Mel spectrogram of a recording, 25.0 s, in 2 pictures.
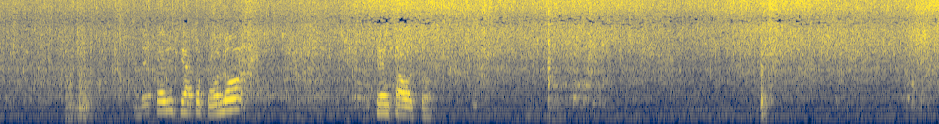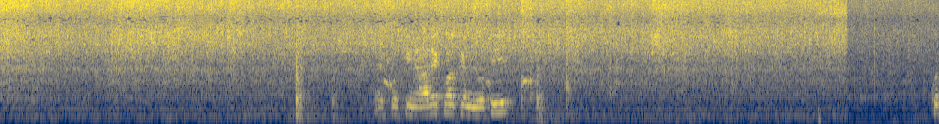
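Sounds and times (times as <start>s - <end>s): chicken sizzling in hot oil: 0.0s - 25.0s
metal spoon knocking pan: 19.0s - 19.8s.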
